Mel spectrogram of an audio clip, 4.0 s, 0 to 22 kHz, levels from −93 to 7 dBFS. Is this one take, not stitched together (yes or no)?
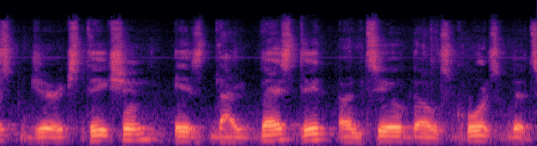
yes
